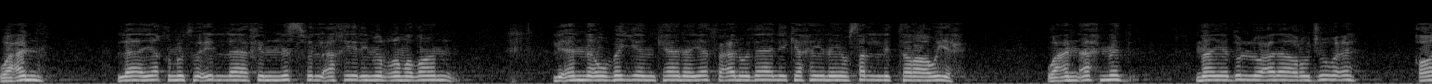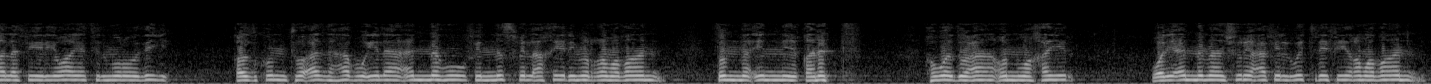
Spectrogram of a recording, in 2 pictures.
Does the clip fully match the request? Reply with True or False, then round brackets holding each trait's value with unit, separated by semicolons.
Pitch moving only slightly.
True (1.0 semitones)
